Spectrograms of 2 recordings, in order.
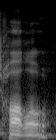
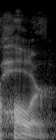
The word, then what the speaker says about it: hollow: The community in which we're holding this symposium was known as Miller's Hollow. I never know whether I should say hollow or holler. Some parts of the country they say holler.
